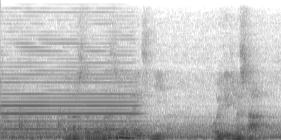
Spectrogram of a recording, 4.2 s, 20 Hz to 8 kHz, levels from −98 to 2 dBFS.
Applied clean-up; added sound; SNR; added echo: none; Bowed string instrument; 9 dB; reverberation time 0.8 s.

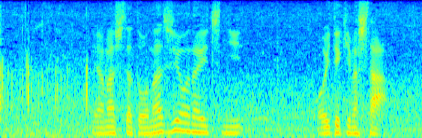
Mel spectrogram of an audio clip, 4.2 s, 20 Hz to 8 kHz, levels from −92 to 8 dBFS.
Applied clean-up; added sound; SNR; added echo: none; none; none; none.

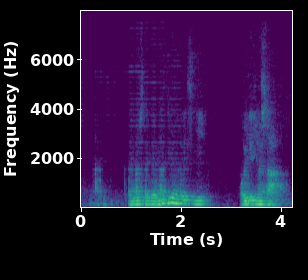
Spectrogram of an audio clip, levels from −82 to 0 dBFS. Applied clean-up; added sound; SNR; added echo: neural separator model SepFormer DNS4.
